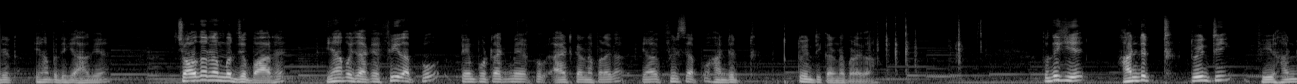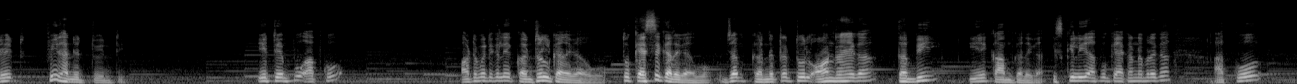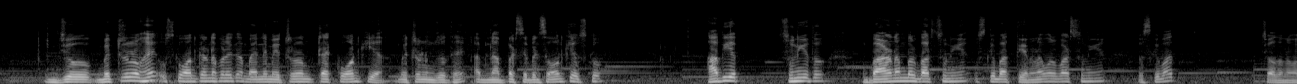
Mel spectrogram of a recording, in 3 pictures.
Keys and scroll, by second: 8.8 1, 9.6 Return, 26.4 7.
